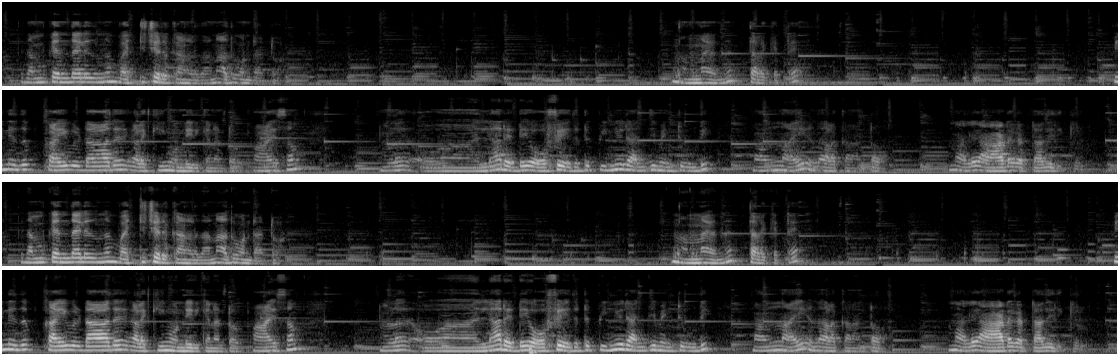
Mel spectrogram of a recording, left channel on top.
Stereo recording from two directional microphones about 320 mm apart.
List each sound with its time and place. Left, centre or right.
0.3 s speech: right
6.7 s speech: right
11.1 s speech: right
14.9 s speech: right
